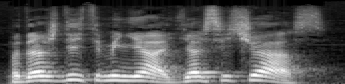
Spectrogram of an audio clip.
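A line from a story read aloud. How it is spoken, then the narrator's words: Piercing shout. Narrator (Russian): крикнула Санока так пронзительно, что бабушка даже вздрогнула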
